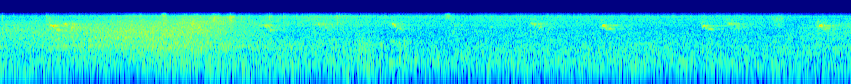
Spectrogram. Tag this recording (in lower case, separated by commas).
animal, bird, wild animals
